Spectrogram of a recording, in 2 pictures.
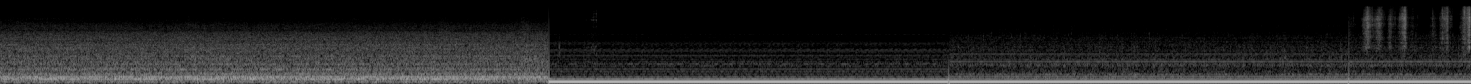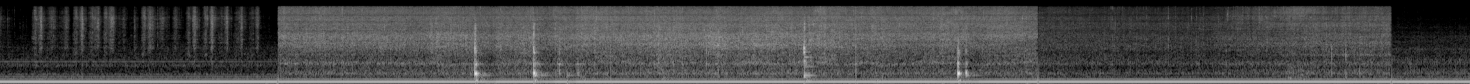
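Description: Meat frying in a pot: a sizzle that comes up strongly partway through, with a few sharp knocks of a spoon against the pot, over a steady low hum. It opens with a few seconds of a softer rushing noise.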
